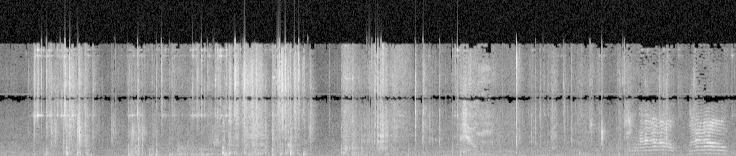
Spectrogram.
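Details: Picchi, a female cat, excited by a ball made from her own brushed-out hair, meows at the end after a stretch of clattering, scuffling play noises and a voice; normally quiet with toys, she talks a lot at this ball.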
